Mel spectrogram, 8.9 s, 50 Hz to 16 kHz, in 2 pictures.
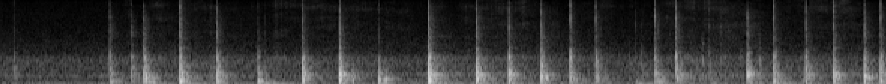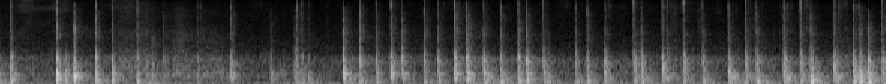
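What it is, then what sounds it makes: Full plastic olive oil jug. A large 3-liter plastic olive oil jug, full of oil, is tapped with long fingernails on its label and side. Quick, dull, short-ringing taps come in a fast, uneven stream with a low thunky body.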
